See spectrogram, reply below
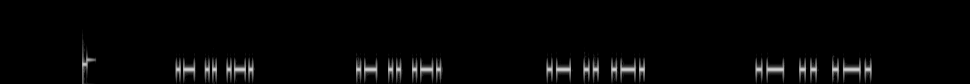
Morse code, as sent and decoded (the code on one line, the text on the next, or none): .- .. .-. / .- .. .-. / .- .. .-. / .- .. .-.
AIR AIR AIR AIR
